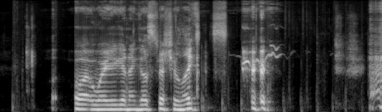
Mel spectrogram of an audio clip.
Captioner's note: laughing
